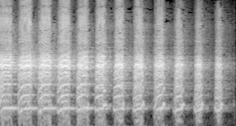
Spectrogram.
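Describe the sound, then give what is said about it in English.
A duck call blown loud in a quick, even string of about a dozen raspy quacks, each one slightly softer and shorter than the last, with no talking, as the caller practices transitions between calls. “Because all you're doing is learning transitions.”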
